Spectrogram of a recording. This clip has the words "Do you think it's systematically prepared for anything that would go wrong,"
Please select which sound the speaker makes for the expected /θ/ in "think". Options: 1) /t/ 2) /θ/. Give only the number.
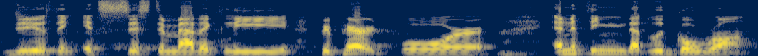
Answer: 2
